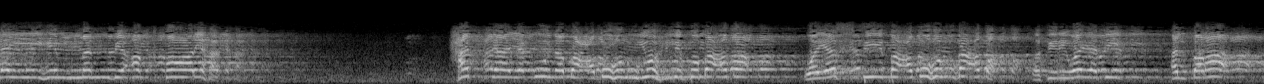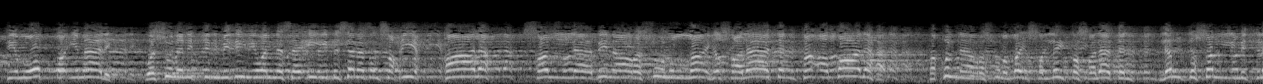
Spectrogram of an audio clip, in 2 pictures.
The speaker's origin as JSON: {"language": "Arabic", "country": "Egypt"}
